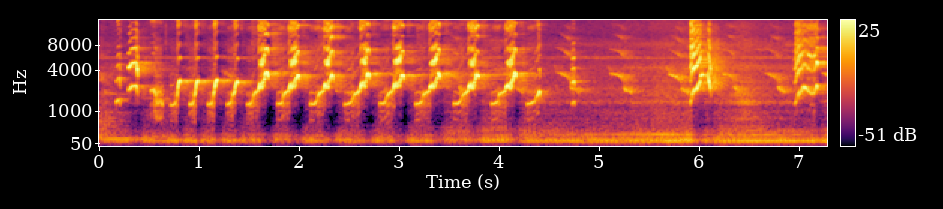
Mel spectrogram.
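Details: Male cockatiels sing actively in cold weather, a rapid run of bright, rising whistled chirps over a low steady hum.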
